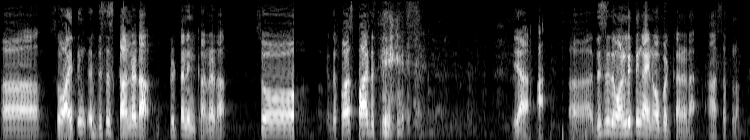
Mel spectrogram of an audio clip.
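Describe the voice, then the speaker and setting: A man's voice: a little high, lively intonation, brisk, a bit bright, no room sound. A man with an Indian accent giving an informal technical presentation, often repeating phrases and posing questions that he answers himself. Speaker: tech conference presenter.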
